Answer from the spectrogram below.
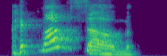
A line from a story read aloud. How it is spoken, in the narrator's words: she said cheerfully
